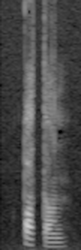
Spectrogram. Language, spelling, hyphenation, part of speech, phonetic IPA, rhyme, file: Hungarian, pattan, pat‧tan, verb, [ˈpɒtːɒn], -ɒn, Hu-pattan.ogg
- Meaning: 1. to crack 2. to spring, jump (to move somewhere quickly) 3. to spring forth (to come into existence from somewhere, usually someone's mind: -ból/-ből)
